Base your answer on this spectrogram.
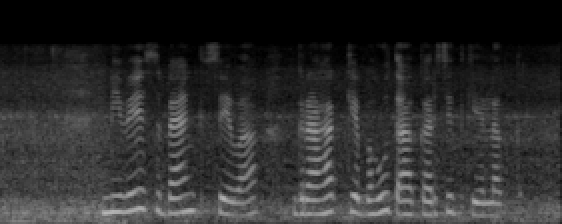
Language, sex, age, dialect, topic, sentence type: Maithili, female, 18-24, Southern/Standard, banking, statement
